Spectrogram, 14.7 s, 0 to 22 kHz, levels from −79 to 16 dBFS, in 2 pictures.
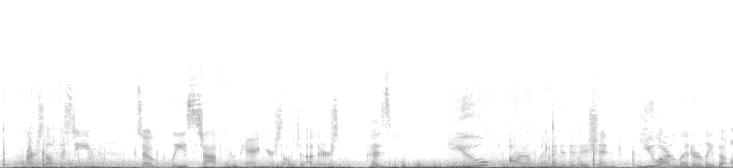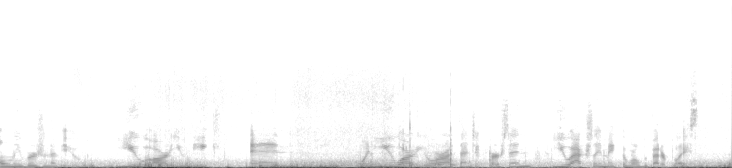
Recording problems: wind noise on the microphone; heavy; as loud as the speech

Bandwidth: 13.5 kHz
